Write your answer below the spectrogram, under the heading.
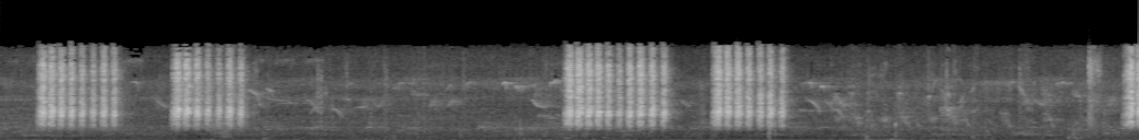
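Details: Red-billed blue magpie at home with its chicks, giving harsh, rasping, high chattered bursts, each under a second and mostly in pairs a second apart, over a quiet background.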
